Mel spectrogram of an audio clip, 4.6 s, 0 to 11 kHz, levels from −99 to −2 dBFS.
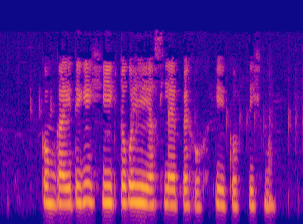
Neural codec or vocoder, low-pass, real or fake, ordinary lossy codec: none; 7.2 kHz; real; MP3, 96 kbps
